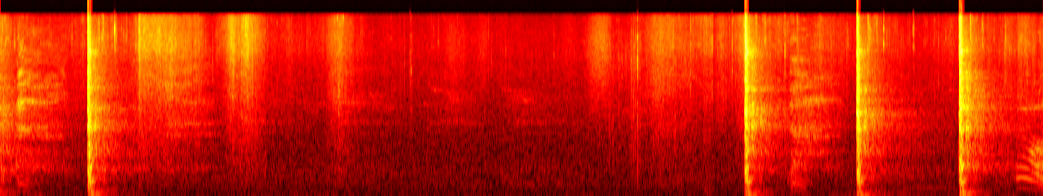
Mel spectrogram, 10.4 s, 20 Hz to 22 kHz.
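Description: Overstrikes of a Fiskars 28-inch chopping axe: the axe's handle behind the head slams against the trunk of a dead sugar maple in sharp wooden whacks. One strike comes about a second in, then after a pause three more come about a second apart near the end.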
